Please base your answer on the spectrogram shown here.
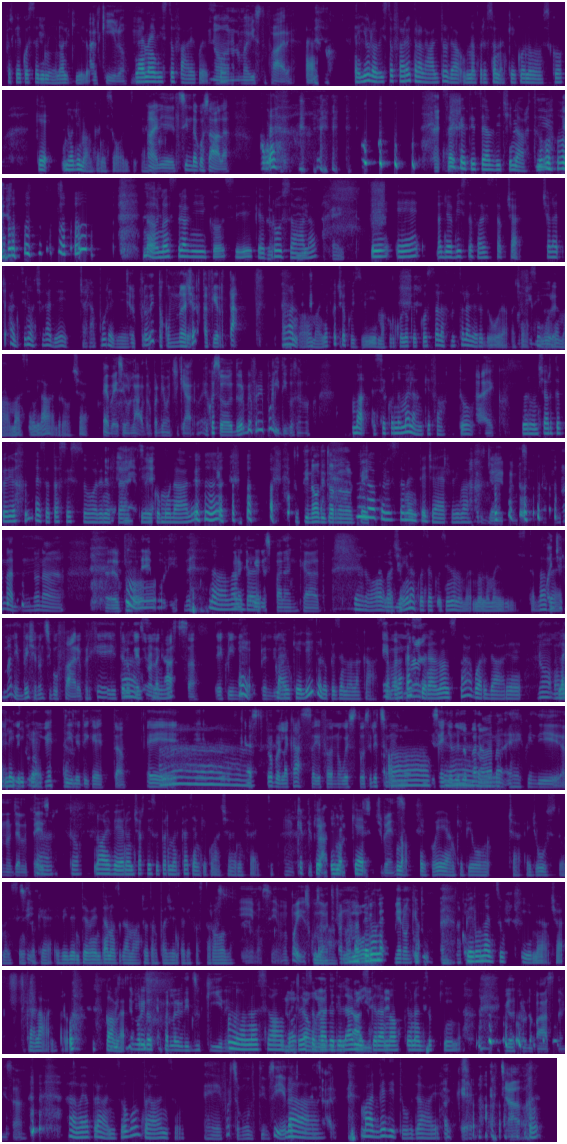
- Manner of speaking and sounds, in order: distorted speech; other background noise; chuckle; tapping; chuckle; chuckle; laughing while speaking: "Oddi e"; "cioè" said as "ceh"; "Cioè" said as "ceh"; chuckle; "cioè" said as "ceh"; chuckle; unintelligible speech; chuckle; chuckle; "cioè" said as "ceh"; chuckle; "dire" said as "dile"; drawn out: "Ah!"; surprised: "Ah!"; "proprio" said as "propo"; drawn out: "Ah, okay"; "cioè" said as "ceh"; chuckle; unintelligible speech; other noise; "cioè" said as "ceh"; chuckle; "avevamo" said as "aveamo"; chuckle; chuckle; laughing while speaking: "Occhee"; "Okay" said as "Occhee"; chuckle; background speech; laughing while speaking: "Ciao"; chuckle
- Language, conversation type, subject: Italian, unstructured, Qual è lo snack che preferisci sgranocchiare mentre cucini?
- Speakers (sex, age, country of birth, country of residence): female, 50-54, Italy, Italy; male, 40-44, Italy, Germany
